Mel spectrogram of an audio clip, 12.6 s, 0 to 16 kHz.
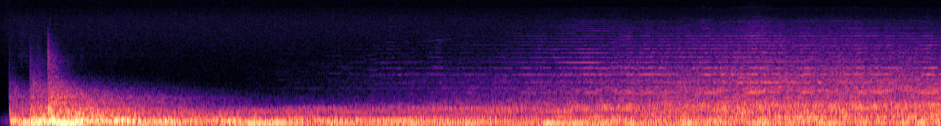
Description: Chamber of Loss Ambience; Baldur's Gate 3; Act III

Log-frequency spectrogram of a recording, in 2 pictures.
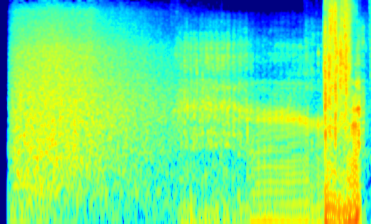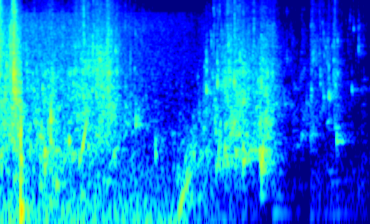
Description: Monster Attack End

